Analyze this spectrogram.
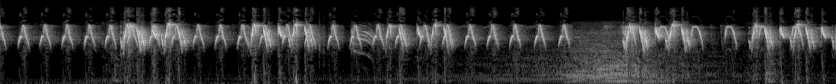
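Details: Bar-winged prinia calls played as a trapping lure: a long, steady stream of sharp, high chirps delivered rapidly, interrupted by a short hiss, then resuming.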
